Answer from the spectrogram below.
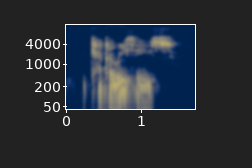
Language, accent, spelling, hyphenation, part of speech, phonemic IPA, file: English, Southern England, cacoethes, ca‧co‧e‧thes, noun, /ˌkækəʊˈiːθiːz/, LL-Q1860 (eng)-cacoethes.wav
- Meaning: 1. Compulsion; mania 2. A bad quality or disposition in a disease; a malignant tumour or ulcer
